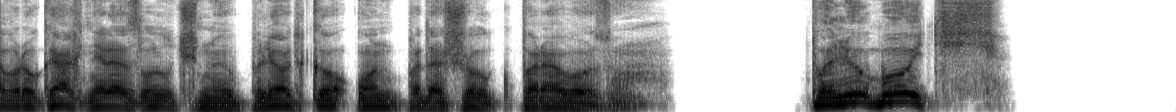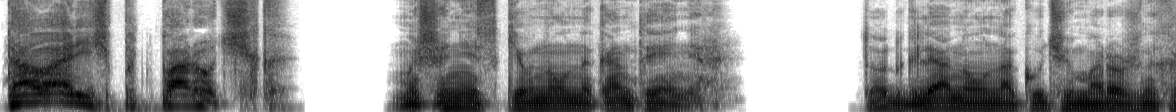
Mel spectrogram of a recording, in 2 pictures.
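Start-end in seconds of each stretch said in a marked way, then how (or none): 4.0-7.4 high, raised machinist's voice; indignant call. A narrator's reading. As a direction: call the officer over to see the outrage. Machinist calls officer to look. (возмущённо подзывает)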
